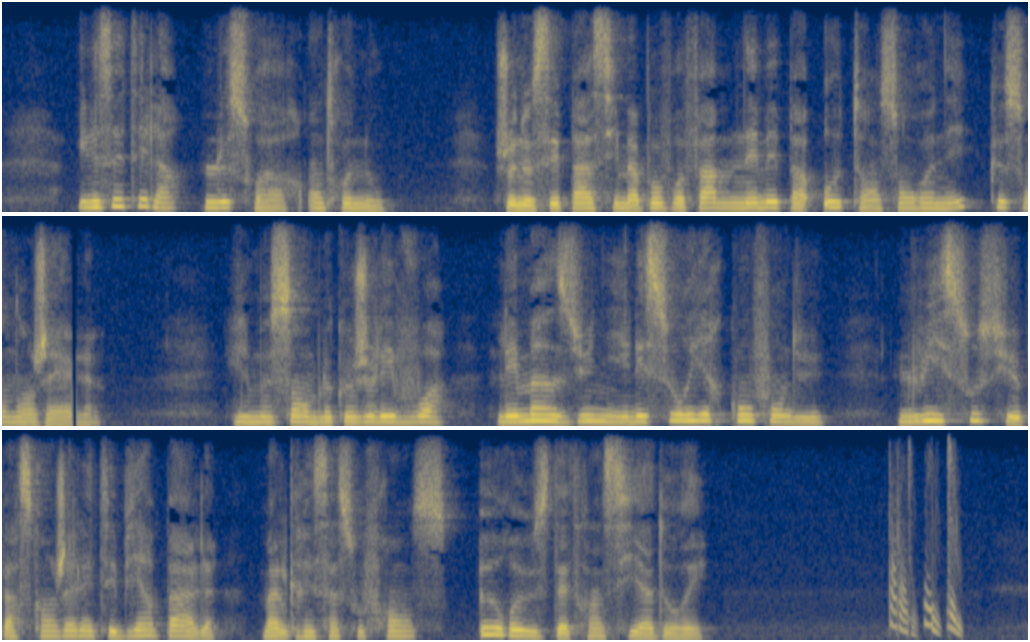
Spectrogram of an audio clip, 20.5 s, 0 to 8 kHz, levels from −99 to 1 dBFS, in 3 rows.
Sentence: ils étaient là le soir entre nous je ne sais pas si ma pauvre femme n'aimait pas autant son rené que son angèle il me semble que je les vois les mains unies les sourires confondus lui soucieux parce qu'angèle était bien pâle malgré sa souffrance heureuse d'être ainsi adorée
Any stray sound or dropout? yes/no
yes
